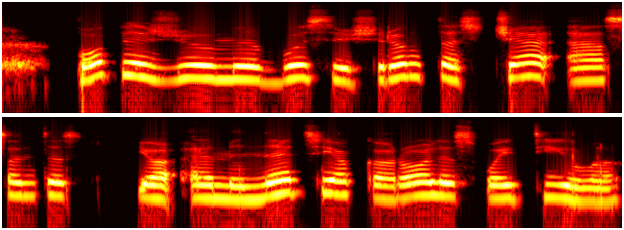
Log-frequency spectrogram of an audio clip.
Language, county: Lithuanian, Vilnius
